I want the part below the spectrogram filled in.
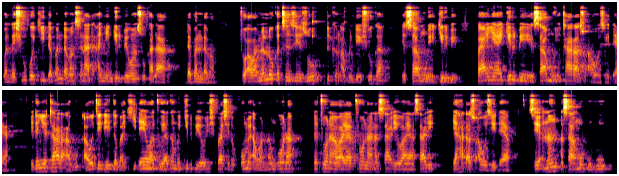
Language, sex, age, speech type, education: Hausa, male, 15-29, spontaneous, tertiary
